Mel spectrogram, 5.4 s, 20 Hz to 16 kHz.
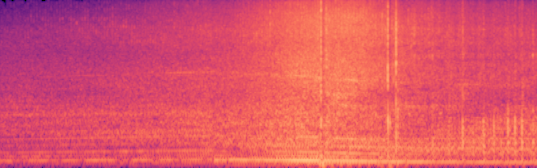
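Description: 1970 Volkswagen Beetle's air-cooled flat-four engine running under throttle, growing louder to about three seconds in, with a couple of sharp exhaust pops soon after, the backfires this stock Beetle gives when the throttle comes off.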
